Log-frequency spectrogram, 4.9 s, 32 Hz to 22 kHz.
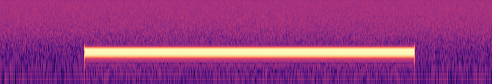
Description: Telephone call progress tone (North American or UK plan), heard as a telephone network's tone, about 350, 450 Hz. Dial tone.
